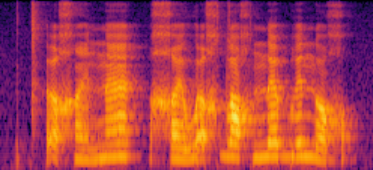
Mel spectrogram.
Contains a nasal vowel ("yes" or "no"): yes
